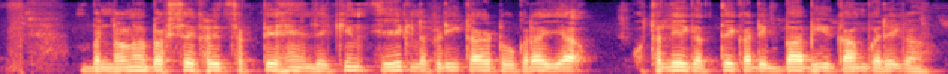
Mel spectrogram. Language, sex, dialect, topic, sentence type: Hindi, male, Kanauji Braj Bhasha, agriculture, statement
